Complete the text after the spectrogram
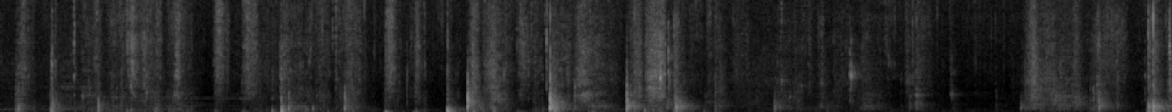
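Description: A plastic scraper taps and scrapes against a wooden board.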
